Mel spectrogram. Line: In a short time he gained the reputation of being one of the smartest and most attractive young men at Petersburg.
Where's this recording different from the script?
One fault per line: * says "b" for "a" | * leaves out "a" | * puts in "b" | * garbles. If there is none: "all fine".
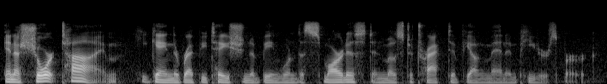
* says "in" for "at"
